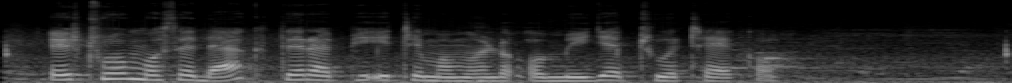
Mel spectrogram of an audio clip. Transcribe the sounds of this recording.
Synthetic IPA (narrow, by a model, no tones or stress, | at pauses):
etwomɔsɛdakt̪ɛɾapiʔːtɪmɔmɔndɔʔomid͡ʒatʰwotʰɛkʰɔ̰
